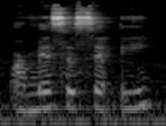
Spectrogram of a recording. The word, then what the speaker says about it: Mississippi: I live right next door to Mississippi. as it's correctly pronounced.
